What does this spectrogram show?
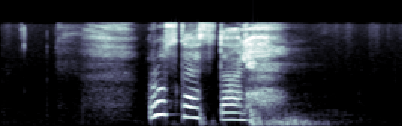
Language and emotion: Russian, sad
